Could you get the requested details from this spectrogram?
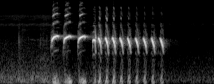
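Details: Active Sooty-headed bulbul song full of filler phrases: three loud upswept whistles introduce a rapid, evenly spaced run of roughly eleven bright notes, then silence.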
